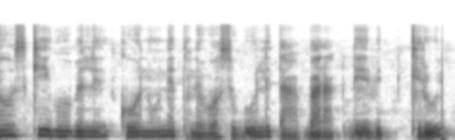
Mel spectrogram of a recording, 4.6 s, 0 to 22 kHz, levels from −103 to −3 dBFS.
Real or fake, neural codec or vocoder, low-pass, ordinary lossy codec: fake; vocoder, 22.05 kHz, 80 mel bands, WaveNeXt; none; none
